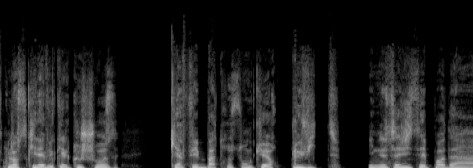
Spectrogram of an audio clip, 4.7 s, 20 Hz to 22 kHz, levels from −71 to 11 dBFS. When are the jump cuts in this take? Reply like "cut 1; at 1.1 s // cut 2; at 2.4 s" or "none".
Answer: cut 1; at 3.6 s

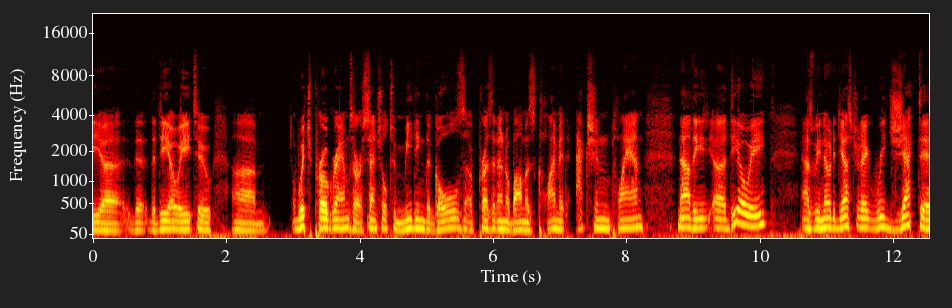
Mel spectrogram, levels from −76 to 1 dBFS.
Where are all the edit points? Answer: none

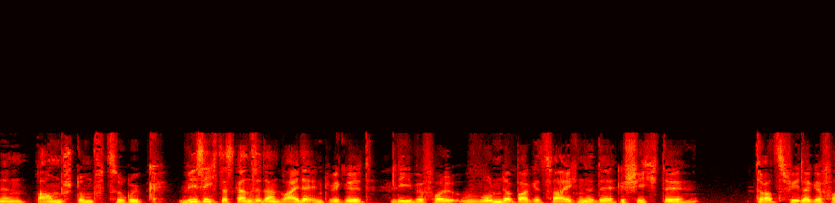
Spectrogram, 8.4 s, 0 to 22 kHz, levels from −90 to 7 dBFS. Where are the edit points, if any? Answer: cut 1; at 1.7 s // cut 2; at 3.9 s

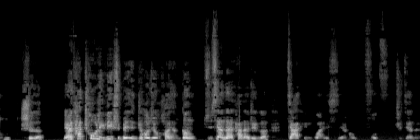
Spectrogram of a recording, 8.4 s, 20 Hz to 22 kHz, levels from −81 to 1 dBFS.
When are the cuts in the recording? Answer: none

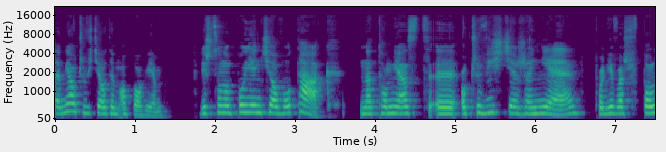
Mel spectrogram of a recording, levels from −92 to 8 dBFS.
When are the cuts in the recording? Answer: cut 1; at 1.7 s

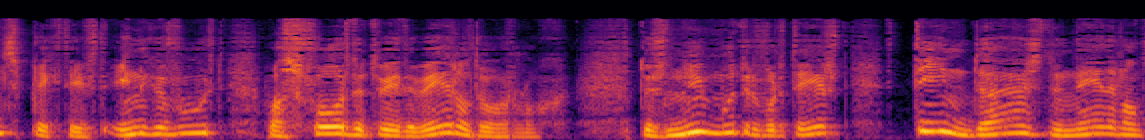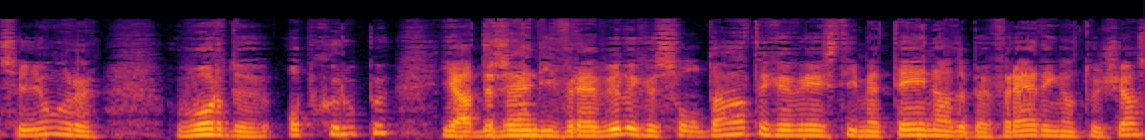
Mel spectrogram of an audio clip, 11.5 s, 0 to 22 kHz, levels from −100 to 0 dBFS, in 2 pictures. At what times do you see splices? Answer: none

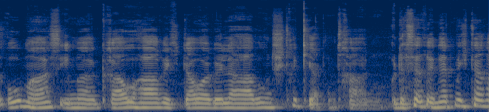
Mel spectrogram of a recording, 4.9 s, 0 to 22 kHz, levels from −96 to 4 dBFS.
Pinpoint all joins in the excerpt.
cut 1; at 3.9 s

